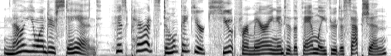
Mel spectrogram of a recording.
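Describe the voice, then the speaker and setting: A woman performs a sensible, wronged young woman for a melodramatic story. She keeps her voice low and controlled, speaking in a measured, dismissive and reproachful way. The sound is dry and close. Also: no room sound, soft background music, natural voice. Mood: stern, reproachful.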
